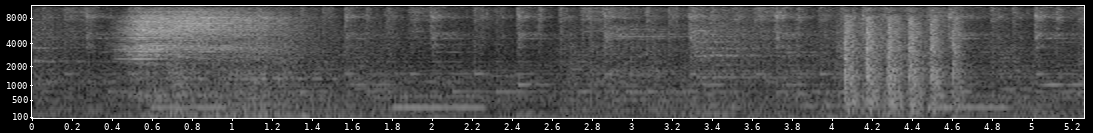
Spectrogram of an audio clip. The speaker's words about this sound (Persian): ناو آمریکایی در واکنش به نزدیک شدن یک قایق ایرانی تیر اخطار شلیک کرد.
